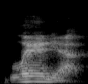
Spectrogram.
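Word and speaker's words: lagniappe: sure so if you it's it's hard to pronounce and even more difficult to spell but I tell people if phonetically it would be l n y a p app lamb app okay lanap is a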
